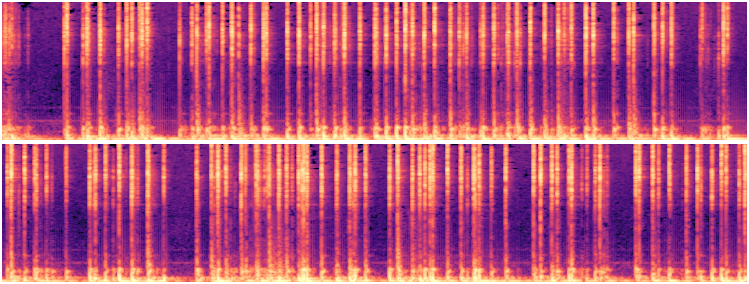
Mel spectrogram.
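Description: Long jeweled nails tap quickly on a hollow metal mesh microphone head and scratch it with both hands. Rapid, dense, dull clicks with a heavy low thump and almost no ring run steadily for the whole clip, with a few brief pauses.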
